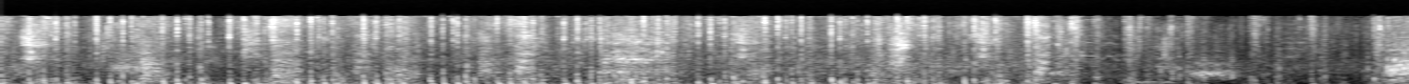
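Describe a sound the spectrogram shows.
Horse hooves pound along a wet dirt track at a gallop.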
